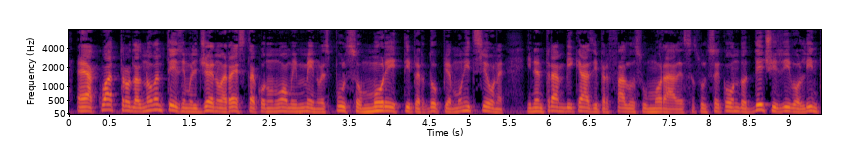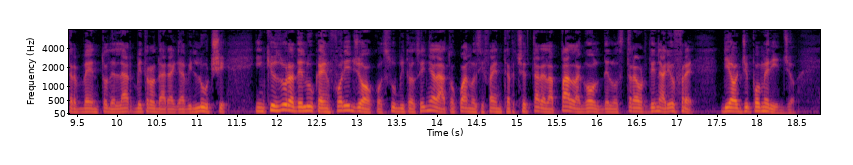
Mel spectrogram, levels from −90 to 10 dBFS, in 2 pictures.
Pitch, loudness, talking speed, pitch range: 125 Hz, -26 LUFS, 170 wpm, 115-140 Hz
